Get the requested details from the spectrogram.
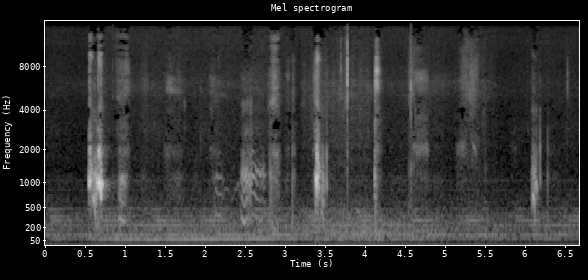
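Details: Short sudden catching squeaks at irregular intervals in a quiet room: hiccups in a 9-day-old newborn girl, common and harmless.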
